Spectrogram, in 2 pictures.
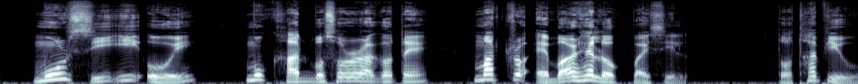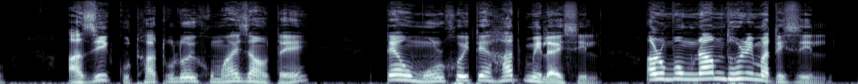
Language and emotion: Assamese, surprised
